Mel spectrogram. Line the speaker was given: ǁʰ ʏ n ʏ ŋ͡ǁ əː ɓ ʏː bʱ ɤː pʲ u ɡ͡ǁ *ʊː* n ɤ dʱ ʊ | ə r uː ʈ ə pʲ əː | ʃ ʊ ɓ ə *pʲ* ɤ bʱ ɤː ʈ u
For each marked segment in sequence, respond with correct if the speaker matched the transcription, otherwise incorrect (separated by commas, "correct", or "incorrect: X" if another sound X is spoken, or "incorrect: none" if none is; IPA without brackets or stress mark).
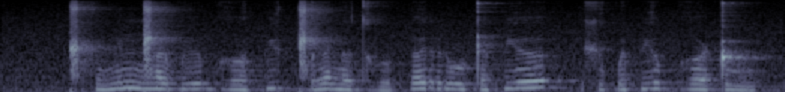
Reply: incorrect: əː, correct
